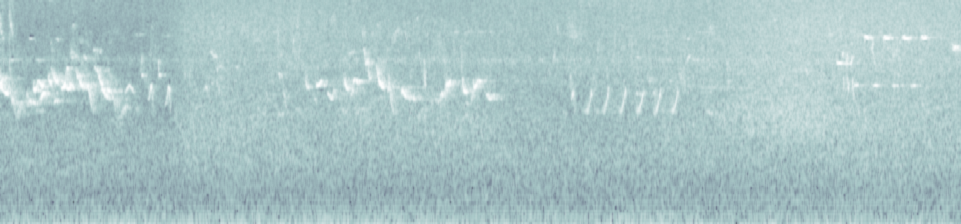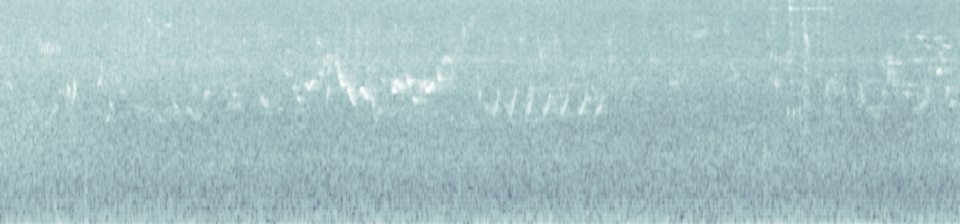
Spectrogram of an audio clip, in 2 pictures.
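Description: Outdoor ambience of small songbirds chirping in short phrases every few seconds, with a few rapid ticking trills, over a steady low rumble.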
